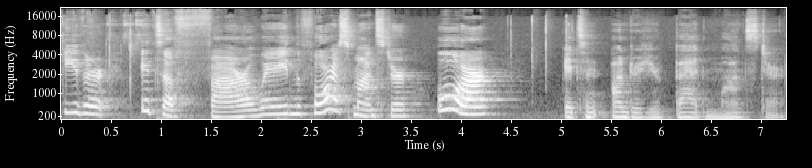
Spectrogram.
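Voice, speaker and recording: A woman reads a children's story in a high, bright voice. The delivery is theatrical and unhurried, with dramatic pauses, hushed setups and sudden emphatic swells. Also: big pitch swings. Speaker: teacher reading a picture book aloud.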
